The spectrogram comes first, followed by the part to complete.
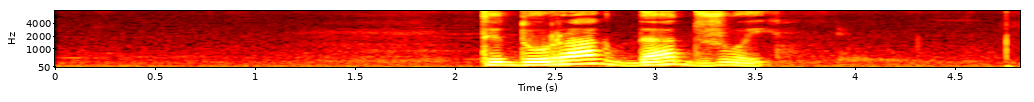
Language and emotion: Russian, angry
